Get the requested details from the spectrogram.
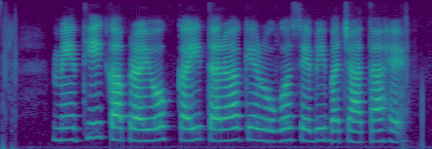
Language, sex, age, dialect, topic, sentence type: Hindi, female, 18-24, Marwari Dhudhari, agriculture, statement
